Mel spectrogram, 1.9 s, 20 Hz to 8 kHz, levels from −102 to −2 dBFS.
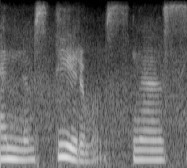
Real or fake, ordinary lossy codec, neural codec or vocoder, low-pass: real; Opus, 16 kbps; none; 7.2 kHz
